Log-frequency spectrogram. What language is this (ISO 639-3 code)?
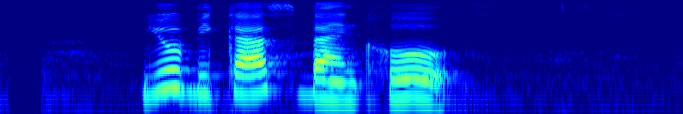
nep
